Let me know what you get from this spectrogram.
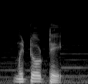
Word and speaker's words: mitote: The word is pronounced mitote.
